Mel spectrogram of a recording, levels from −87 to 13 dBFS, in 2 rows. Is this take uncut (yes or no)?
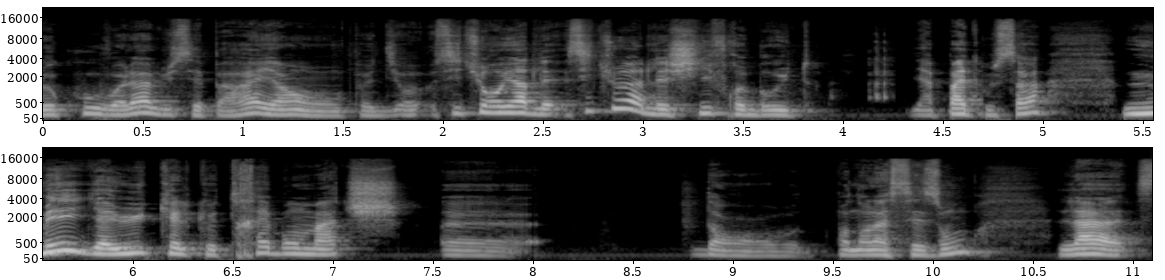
no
